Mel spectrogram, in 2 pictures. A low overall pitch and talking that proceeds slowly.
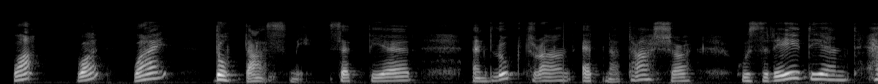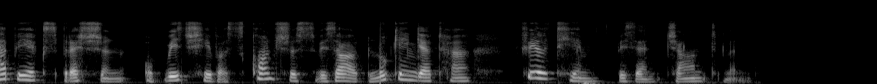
No: medium, 170 Hz; slow, 95 wpm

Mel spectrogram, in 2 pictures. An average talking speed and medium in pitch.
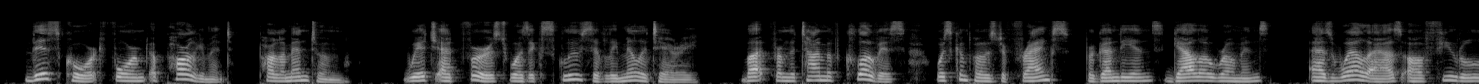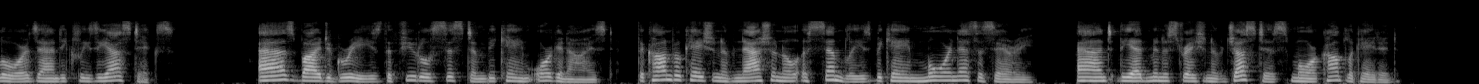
No: slow, 115 wpm; medium, 160 Hz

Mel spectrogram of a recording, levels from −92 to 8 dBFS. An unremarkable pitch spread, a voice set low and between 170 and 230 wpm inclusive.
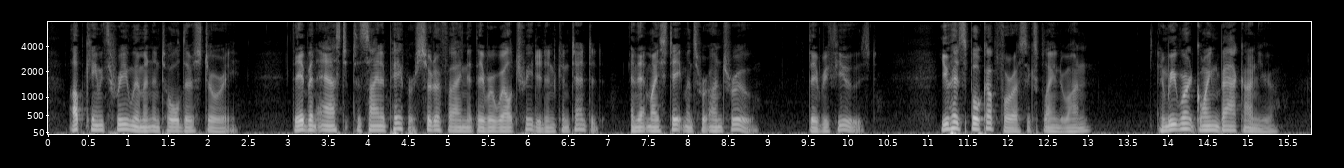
Yes: average, 5.0 semitones; low, 100 Hz; average, 180 wpm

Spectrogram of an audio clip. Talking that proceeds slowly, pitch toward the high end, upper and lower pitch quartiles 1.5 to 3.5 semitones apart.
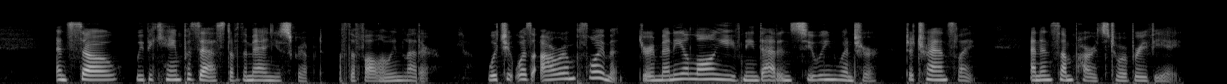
No: average, 160 wpm; high, 205 Hz; average, 2.9 semitones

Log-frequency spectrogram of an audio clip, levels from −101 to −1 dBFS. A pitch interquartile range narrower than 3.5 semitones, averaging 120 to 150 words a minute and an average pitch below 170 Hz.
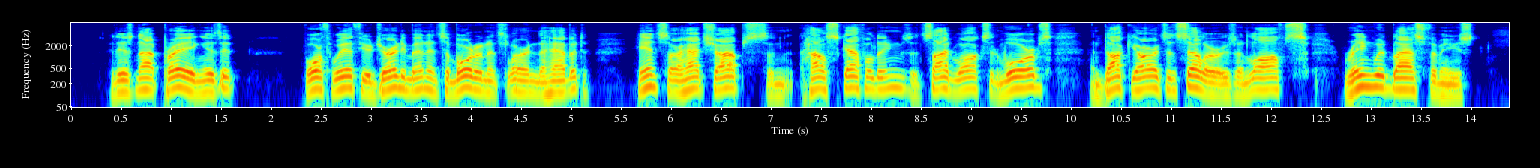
No: average, 4.0 semitones; average, 145 wpm; medium, 140 Hz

